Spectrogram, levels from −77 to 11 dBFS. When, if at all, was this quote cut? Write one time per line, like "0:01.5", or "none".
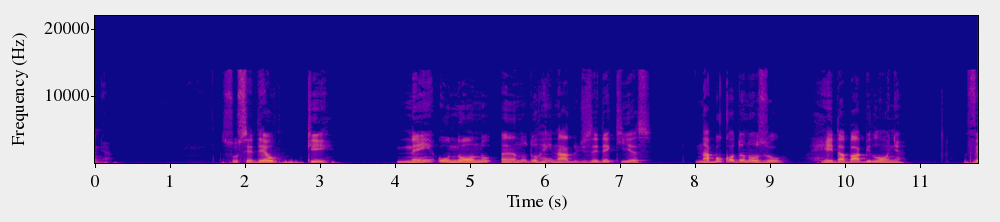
0:07.8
